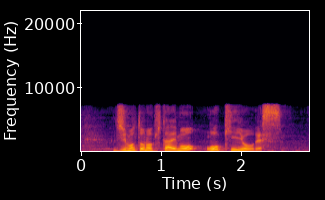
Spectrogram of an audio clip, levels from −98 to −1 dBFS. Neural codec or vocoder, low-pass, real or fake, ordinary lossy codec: codec, 24 kHz, 6 kbps, HILCodec; 7.2 kHz; fake; none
